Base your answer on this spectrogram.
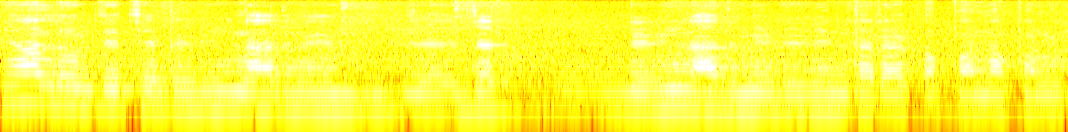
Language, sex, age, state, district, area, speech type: Maithili, male, 60+, Bihar, Purnia, urban, spontaneous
